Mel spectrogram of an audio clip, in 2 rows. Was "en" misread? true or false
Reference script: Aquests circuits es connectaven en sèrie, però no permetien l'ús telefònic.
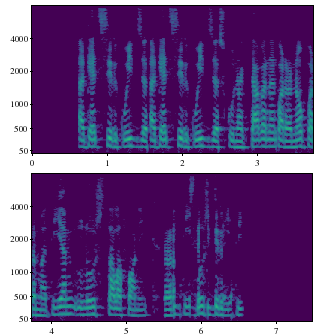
true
